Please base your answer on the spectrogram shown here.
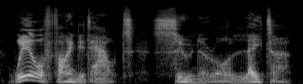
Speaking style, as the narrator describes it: Stripe hissed

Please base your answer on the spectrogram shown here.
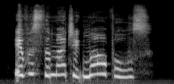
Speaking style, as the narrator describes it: a child yelled

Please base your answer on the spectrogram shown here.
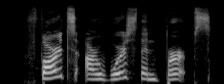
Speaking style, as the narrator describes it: she exclaimed

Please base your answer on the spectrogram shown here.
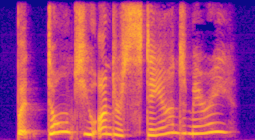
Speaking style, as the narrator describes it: cried Rosamond in despair

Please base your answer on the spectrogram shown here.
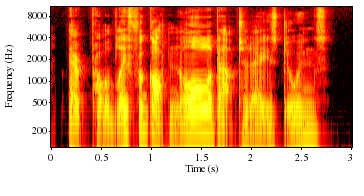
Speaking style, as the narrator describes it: mumbled Pigasus

